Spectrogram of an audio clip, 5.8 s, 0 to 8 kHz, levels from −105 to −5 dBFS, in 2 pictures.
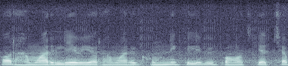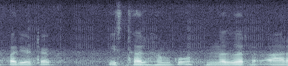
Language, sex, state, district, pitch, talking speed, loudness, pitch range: Hindi, male, Chhattisgarh, Sukma, 145 Hz, 230 wpm, -18 LUFS, 140-155 Hz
